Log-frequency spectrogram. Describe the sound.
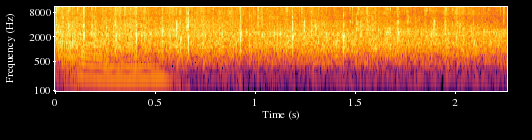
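Audience applause for a speaker being introduced at a talk: steady, dense clapping from many hands, sustained evenly for a couple of seconds.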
